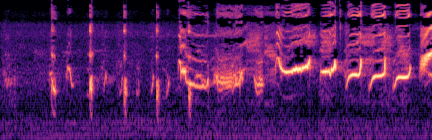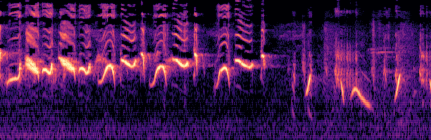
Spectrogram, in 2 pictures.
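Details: Caged Chinese hwamei, tame and still singing when the cage is moved: separate falling whistles build into rapid trilled, zigzag phrases, then ease back into a few clear downward-sliding notes.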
